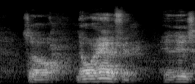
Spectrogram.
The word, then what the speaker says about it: Hanifin: don't familiar with all the players and you pronounce names. So Noah Hanifin. It is Hanifin now.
